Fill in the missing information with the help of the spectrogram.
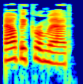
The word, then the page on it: apochromat: British English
